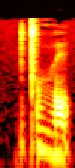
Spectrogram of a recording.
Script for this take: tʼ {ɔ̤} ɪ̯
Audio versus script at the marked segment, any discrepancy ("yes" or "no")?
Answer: no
